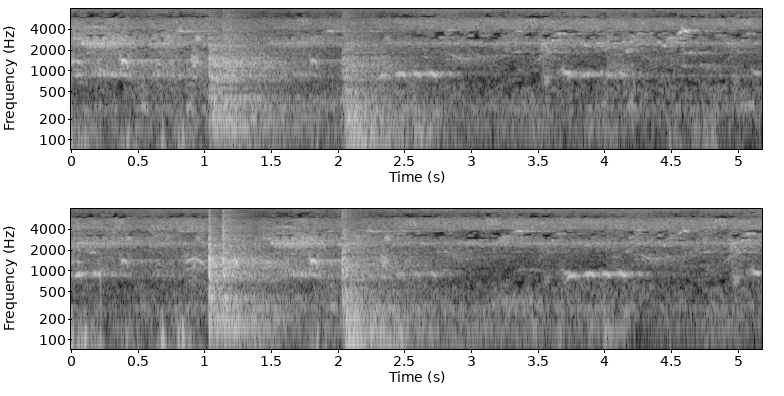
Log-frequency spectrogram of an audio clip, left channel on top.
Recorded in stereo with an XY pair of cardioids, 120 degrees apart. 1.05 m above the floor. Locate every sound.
1.0 s a cupboard door: 55° right, 0.6 m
